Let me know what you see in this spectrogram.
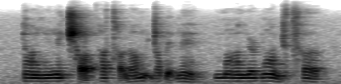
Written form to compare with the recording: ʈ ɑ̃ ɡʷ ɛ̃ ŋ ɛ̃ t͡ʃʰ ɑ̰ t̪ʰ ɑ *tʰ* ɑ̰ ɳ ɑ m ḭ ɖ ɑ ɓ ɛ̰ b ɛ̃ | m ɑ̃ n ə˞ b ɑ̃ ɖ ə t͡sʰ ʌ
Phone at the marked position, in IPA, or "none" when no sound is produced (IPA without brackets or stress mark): tʰ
